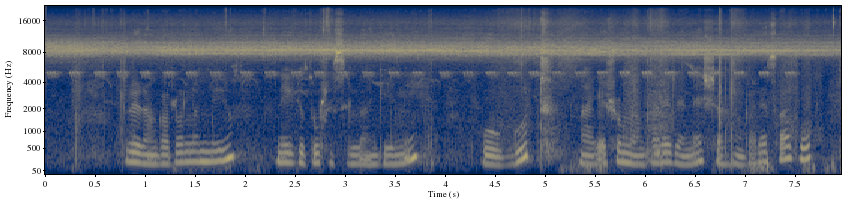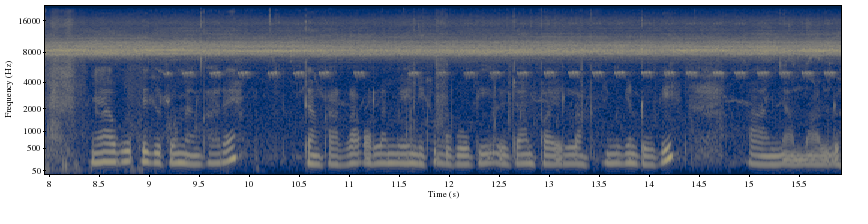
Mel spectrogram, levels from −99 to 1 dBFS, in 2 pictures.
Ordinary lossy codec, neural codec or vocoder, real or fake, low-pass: none; vocoder, 44.1 kHz, 128 mel bands every 512 samples, BigVGAN v2; fake; none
